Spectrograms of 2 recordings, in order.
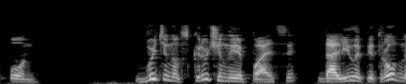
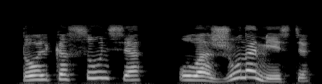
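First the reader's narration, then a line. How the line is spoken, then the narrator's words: Calm warning. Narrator (Russian): спокойно предупредила ведьма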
